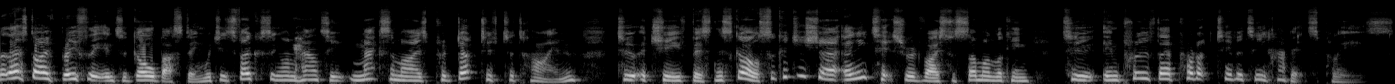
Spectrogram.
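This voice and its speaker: On a very clean recording with a silent background, a man speaks in a British accent with a dark, mellow tone. His pitch is high, his intonation lively and his pace moderate. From Britain. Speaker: podcast host. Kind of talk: interview.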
